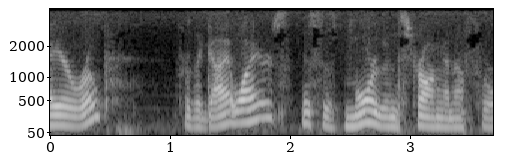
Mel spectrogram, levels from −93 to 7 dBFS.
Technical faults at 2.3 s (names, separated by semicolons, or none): none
